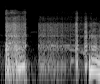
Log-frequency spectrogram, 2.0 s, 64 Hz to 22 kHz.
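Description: FM radio receiving a distant station by sporadic-E skip. Snatches of a presenter's voice come through hiss and fading, cut twice by short silences as the tuner steps between 92.1 and 92.2 MHz.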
